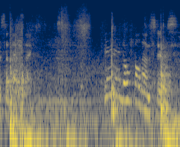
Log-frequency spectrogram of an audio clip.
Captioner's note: clanging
